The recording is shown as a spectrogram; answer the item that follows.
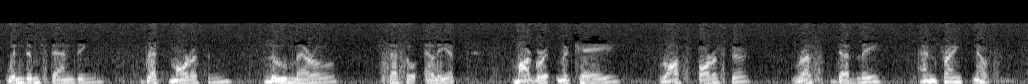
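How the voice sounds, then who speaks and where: A man's voice: a little high, measured pace, pauses often. Vintage radio recording, light noise, man, formal announcer, scripted reading. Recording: noisy, narrow-band 1930s radio recording.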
